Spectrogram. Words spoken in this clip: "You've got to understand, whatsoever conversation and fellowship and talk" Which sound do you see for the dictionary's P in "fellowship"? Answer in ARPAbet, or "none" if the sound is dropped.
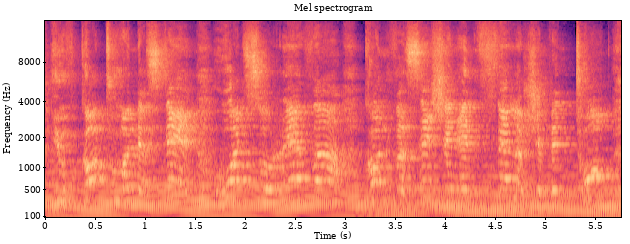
P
